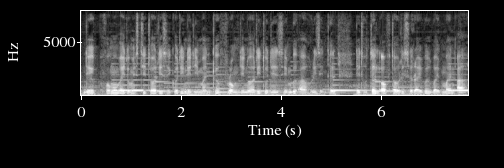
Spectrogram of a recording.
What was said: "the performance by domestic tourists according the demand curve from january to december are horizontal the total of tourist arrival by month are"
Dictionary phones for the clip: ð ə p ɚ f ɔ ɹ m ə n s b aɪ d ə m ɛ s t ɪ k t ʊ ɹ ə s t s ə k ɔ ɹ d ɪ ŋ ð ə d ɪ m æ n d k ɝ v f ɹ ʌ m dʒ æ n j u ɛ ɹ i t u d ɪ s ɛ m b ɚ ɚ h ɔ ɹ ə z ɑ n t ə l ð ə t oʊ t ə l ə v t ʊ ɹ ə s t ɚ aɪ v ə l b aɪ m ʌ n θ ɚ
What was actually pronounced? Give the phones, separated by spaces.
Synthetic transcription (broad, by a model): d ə p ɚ f ɔ m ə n b aɪ d ə m ɛ s t ɪ k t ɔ ɹ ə s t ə k ɔ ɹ d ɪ ŋ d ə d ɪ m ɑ n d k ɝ p f ɹ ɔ m dʒ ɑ n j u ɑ ɹ i t u d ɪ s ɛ m b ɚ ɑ h ɔ ɹ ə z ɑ n t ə l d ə t oʊ t ə l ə f t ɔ ɹ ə s ɚ aɪ v ə l b aɪ m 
